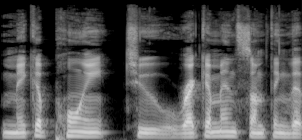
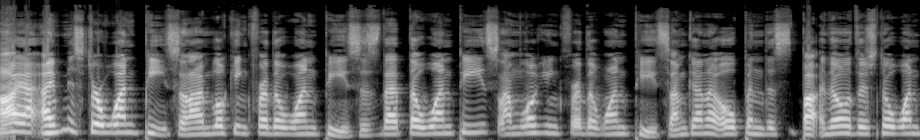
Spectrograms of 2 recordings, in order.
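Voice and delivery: squeaky, very high-pitched put-on voice; 10 semitones higher than usual. Describing an abridged series parody of Luffy: high-pitched Luffy voice. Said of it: "it was this high-pitched voice where it's just like".

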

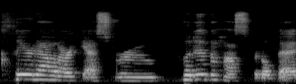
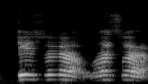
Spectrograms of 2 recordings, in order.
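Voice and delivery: mock slurred words, acted out; 3 semitones higher than usual. Retelling what a man on morphine said, imitating slurred speech. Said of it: "his speech was slurred".

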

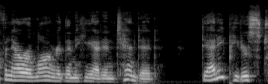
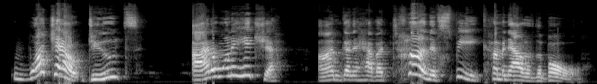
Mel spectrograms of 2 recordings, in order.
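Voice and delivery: very loud, cocky, overconfident shout; 3 semitones higher, 10 dB louder than usual. A skater yells across the bowl to others in the skate park, overconfident yell. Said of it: "he yelled across the bowl".

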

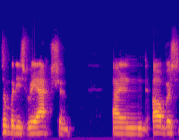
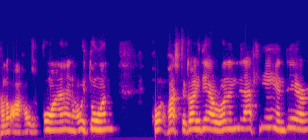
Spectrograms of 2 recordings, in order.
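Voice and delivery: high, put-on Cork accent, announcer chatter; 7 semitones higher than usual. Speaker imitates the announcer at Cork City Sports, imitating a Cork accent. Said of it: "it's the accent".

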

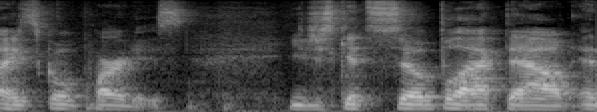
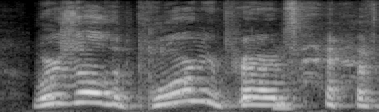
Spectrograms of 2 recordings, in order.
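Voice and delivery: put-on drunk yelling, high and loud; 14 semitones higher, 7 dB louder than usual. Retelling a drunken guy at a party: imitating a drunk guy yelling. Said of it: "he's just yelling".

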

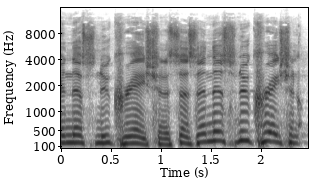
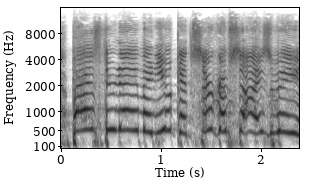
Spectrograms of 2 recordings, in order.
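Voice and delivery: put-on very high, girlish teenage girl voice. Recounting what a girl said to him last night, imitating a 14-year-old girl. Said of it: "to hear a 14-year-old girl going".

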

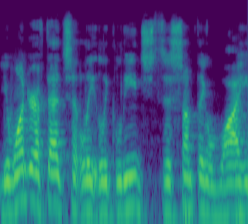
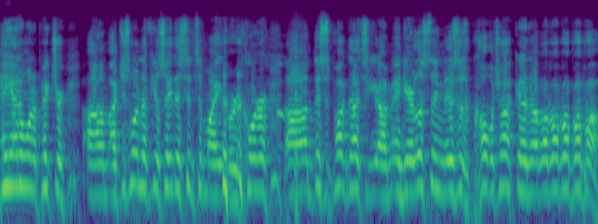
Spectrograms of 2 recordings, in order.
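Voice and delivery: mock fast nervous rushed speech, higher; 8 semitones higher than usual. Retelling walking up nervous to a player: retelling a rushed nervous request. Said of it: "I think I said everything in, like, one breath".

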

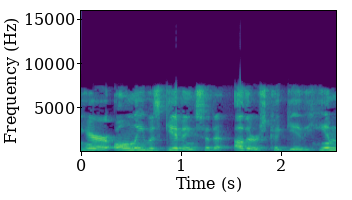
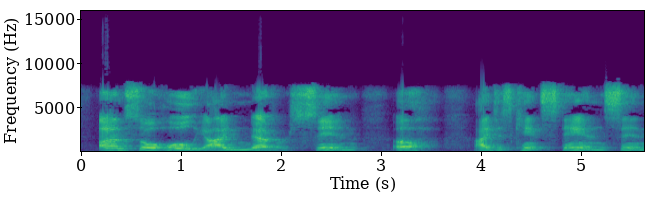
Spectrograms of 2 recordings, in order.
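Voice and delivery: very slow, self-righteous, holier-than-thou pious tone. Acting out someone proud of never sinning: mock self-righteous pride. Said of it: "pride in abstaining from sin".

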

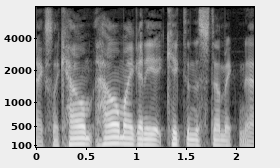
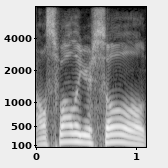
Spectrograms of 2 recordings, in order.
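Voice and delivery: put-on sweet, innocent, higher young teenage girl voice; 6 semitones higher than usual. Describing a horror film scene, the daughter speaks in an innocent young teenage girl way. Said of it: "she's saying it like this innocent, like young teenage girl way".

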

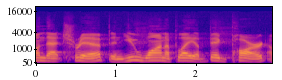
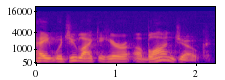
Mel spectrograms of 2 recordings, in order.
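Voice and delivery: put-on whisper; 3 semitones lower than usual. Telling a joke about a man in a dark restaurant: retelling a whisper. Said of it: "he whispered and said".

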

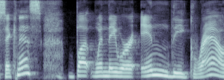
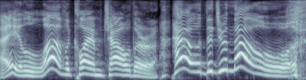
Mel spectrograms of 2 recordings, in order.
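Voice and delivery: pitched-up vampire voice with the word know drawn out; 7 semitones higher than usual. Joking about a New England radio story, in a Dracula vampire voice. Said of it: "That's a perfect vampire impersonation".

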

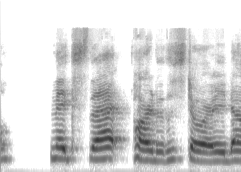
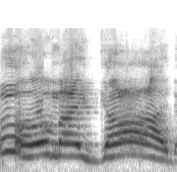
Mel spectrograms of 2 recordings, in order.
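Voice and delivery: playful fake shouting, higher; 3 semitones higher, 3 dB louder than usual. Joking back and forth with another speaker: mock yelling. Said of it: "Stop yelling at me".

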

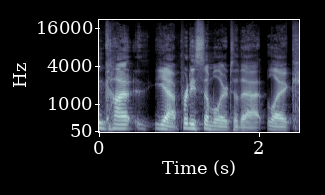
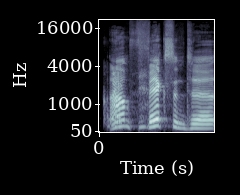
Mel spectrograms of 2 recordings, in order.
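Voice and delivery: fake Southern drawl, higher and louder; 6 semitones higher, 4 dB louder than usual. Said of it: "phrase in a Southern accent".

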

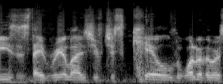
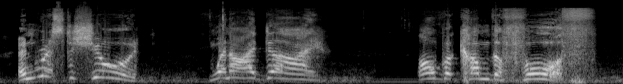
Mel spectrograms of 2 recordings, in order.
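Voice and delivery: shouted delivery, higher pitch. Voicing a character addressing a crowd from atop a car: shouting to a crowd. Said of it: "shouts out".

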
